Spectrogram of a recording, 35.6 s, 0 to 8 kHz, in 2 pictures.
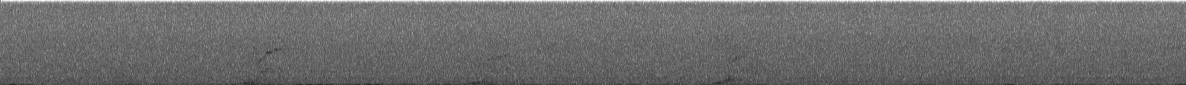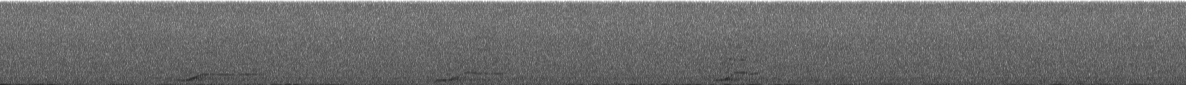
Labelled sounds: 20.7	21.3	humpback whale, 0.80 to 1.1 kHz
24.7	25.4	humpback whale, 1.0 to 1.2 kHz
28.7	29.2	humpback whale, 0.99 to 2.5 kHz

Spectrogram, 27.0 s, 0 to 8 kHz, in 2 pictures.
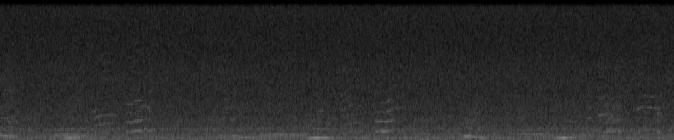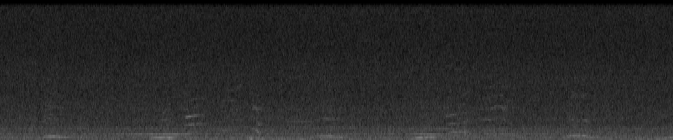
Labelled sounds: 1.9	2.9	humpback whale, 0.99 to 1.5 kHz
7.5	8.1	humpback whale, 1.0 to 1.9 kHz
17.2	17.5	humpback whale, 1.3 to 1.5 kHz
22.4	22.6	humpback whale, 1.3 to 1.5 kHz
23.3	23.6	humpback whale, 1.7 to 2.0 kHz

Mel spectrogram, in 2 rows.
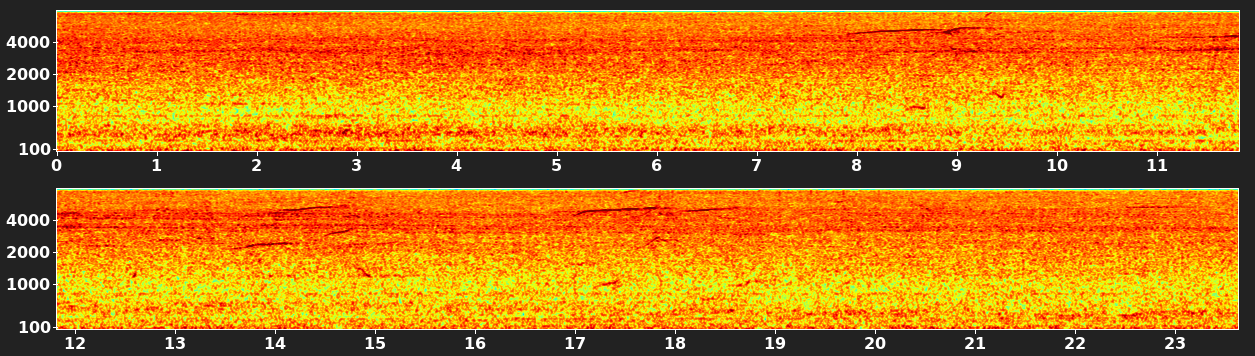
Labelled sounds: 7.9	9.4	killer whale, southern resident, 3.3 to 6.3 kHz
13.6	14.8	killer whale, southern resident, 1.7 to 6.0 kHz
16.9	18.6	killer whale, southern resident, 4.4 to 5.8 kHz

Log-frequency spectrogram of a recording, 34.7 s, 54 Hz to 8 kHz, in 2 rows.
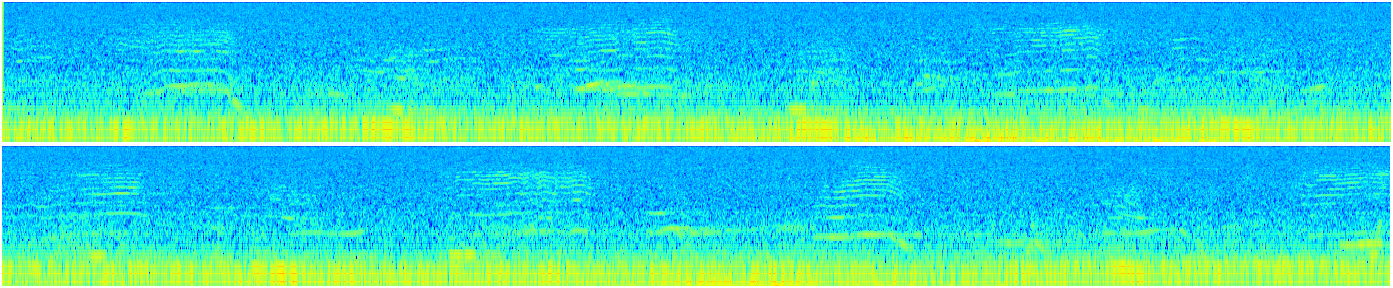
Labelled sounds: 1.9	2.5	humpback whale, 1.2 to 1.4 kHz
6.7	7.7	humpback whale, 0.93 to 2.8 kHz
8.0	8.5	humpback whale, 2.4 to 2.8 kHz
13.1	13.7	humpback whale, 2.1 to 2.9 kHz
14.6	14.9	humpback whale, 2.0 to 2.2 kHz
18.3	19.1	humpback whale, 1.3 to 2.9 kHz
23.0	24.7	humpback whale, 1.4 to 3.1 kHz
27.7	28.6	humpback whale, 1.2 to 3.8 kHz
33.8	34.6	humpback whale, 1.3 to 3.0 kHz

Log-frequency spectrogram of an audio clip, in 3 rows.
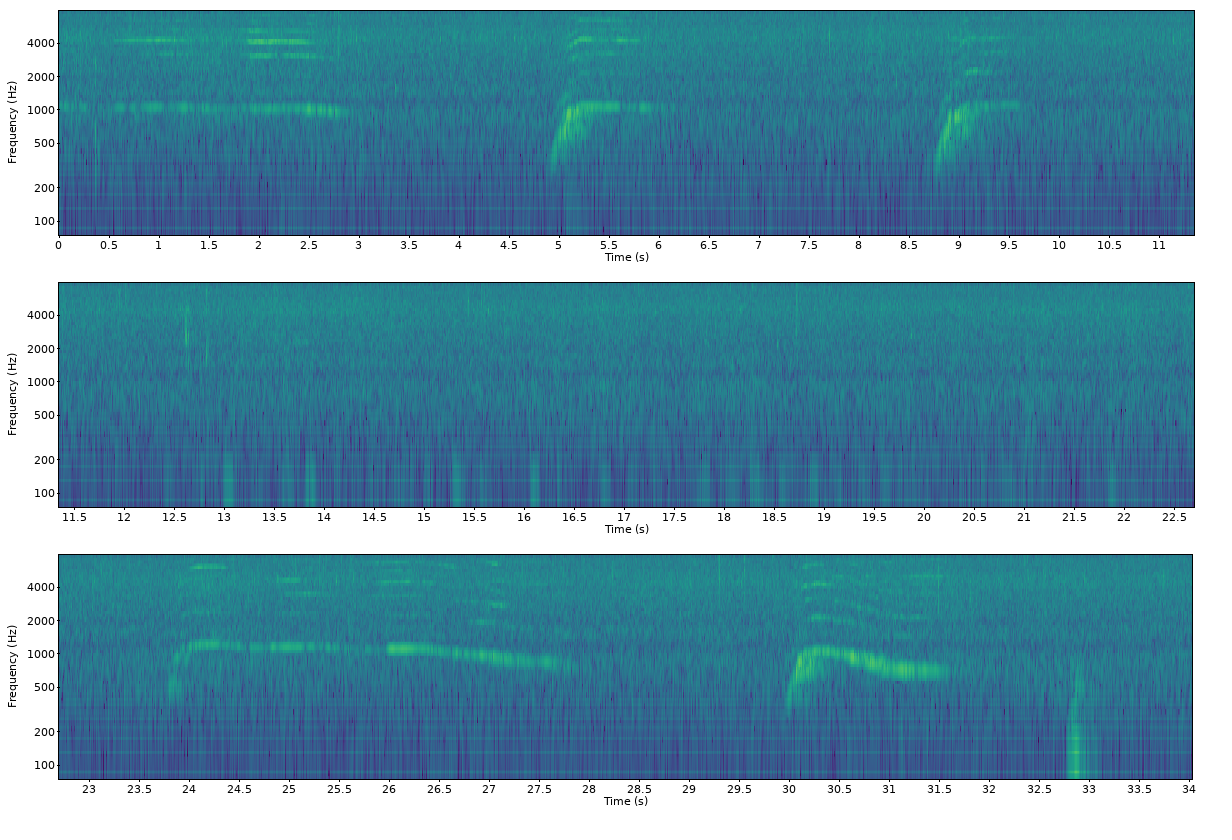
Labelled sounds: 1.2	1.4	humpback whale, 6.2 to 6.4 kHz
1.7	2.9	humpback whale, 0.91 to 5.3 kHz
5.0	5.9	humpback whale, 0.78 to 6.6 kHz
8.9	9.5	humpback whale, 0.78 to 4.5 kHz
23.8	25.3	humpback whale, 0.88 to 6.2 kHz
25.7	27.8	humpback whale, 0.78 to 6.8 kHz
30.1	31.6	humpback whale, 0.78 to 7.2 kHz

